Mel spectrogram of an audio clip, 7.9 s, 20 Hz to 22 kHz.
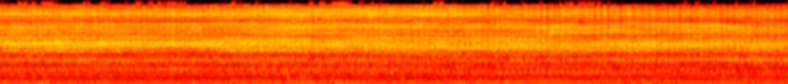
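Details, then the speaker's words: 2009 Toyota Sienna minivan, recorded from underneath at idle: constant buzzy drone persists after flex plate bolts and teeth checked tight; flex plate believed okay, source unknown, suspected transmission torque converter or pump. "The noise is still on. We expect the flex plate is okay, but something wrong."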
